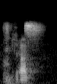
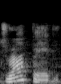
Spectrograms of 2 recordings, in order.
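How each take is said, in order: First: The ending is a plain t sound. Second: The ending is said as an extra syllable. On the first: The speaker calls it right. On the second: The speaker calls it wrong. "the pronunciation is not drop it"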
